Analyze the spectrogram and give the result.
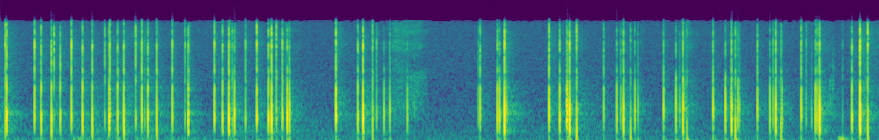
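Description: Fingertips and nails tap rapidly on the back and frame of a new dark iPhone, a solid glass-and-metal smartphone held in both hands. Roughly three dozen short, crisp, bright clicks come in quick bursts with a brief pause around the middle. Each tap stops dead with no ring.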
